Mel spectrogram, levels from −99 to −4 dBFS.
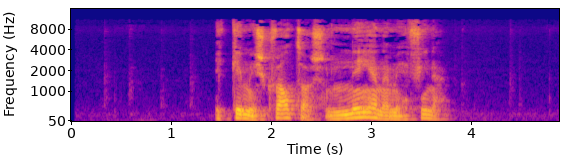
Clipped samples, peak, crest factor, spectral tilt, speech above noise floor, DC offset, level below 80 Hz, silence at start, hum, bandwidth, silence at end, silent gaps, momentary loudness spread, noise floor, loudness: under 0.1%; -2 dBFS; 18 dB; -4 dB/octave; 45 dB; under 0.1%; -50 dBFS; 1.45 s; none; 11.5 kHz; 1.15 s; none; 14 LU; -63 dBFS; -18 LUFS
